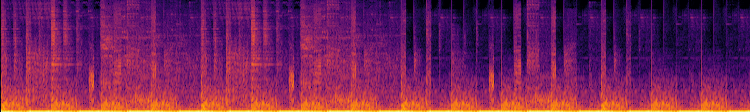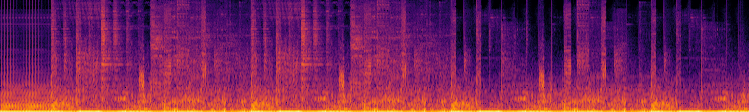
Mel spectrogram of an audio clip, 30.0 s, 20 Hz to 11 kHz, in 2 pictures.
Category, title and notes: Music > Multiple instruments
Demo Track #3619 (Industraumatic)
Track taken from the Industraumatic Project.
